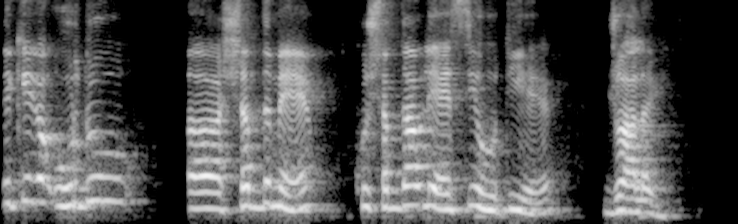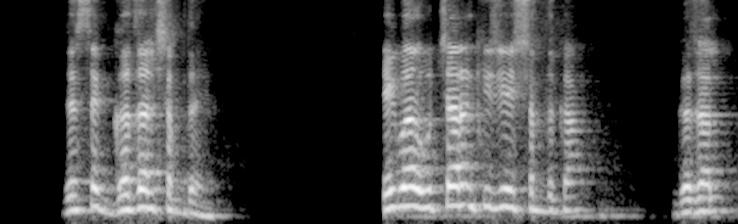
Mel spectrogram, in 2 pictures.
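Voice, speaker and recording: High-voiced man teaching a class. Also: lively intonation, unhurried, pauses often, pushed and bright. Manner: asks students questions and models pronunciations. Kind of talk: lecture on speaking skills.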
